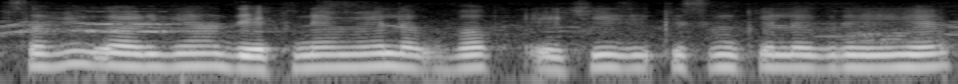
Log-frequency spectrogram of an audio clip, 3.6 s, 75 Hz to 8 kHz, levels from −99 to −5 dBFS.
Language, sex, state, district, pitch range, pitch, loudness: Hindi, female, Bihar, Kishanganj, 190-200 Hz, 190 Hz, -29 LUFS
